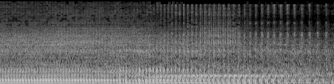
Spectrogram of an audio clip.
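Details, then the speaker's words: Old Honda HRA215 SX self-propelled mower, shed-stored for seasons, needs carb cleaning and tune-up: single-cylinder engine chugging unevenly with a rich, lumpy beat that shifts under load; runs only on choke with manual prime. "This thing's probably got to warm up for a minute before it'll allow us to run it with the blade clutch on."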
